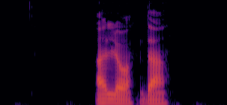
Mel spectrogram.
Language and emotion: Russian, neutral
